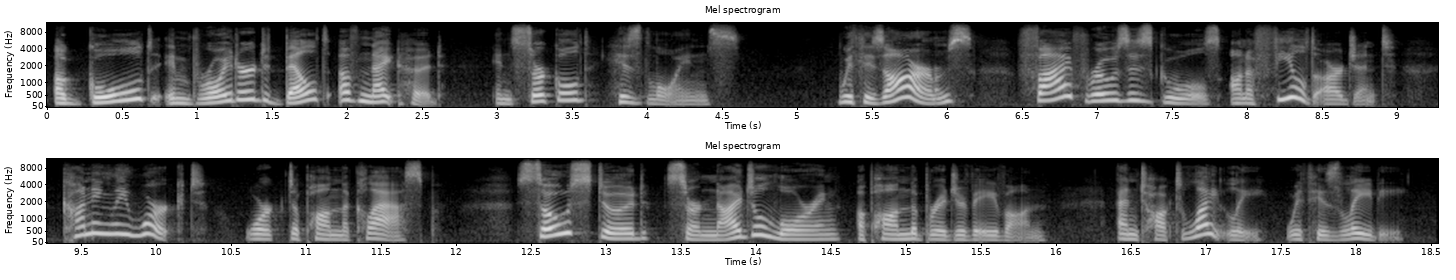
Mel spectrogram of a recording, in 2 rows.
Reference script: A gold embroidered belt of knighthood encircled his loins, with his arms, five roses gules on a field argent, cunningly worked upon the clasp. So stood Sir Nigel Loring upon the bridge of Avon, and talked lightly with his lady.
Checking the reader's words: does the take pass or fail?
fail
